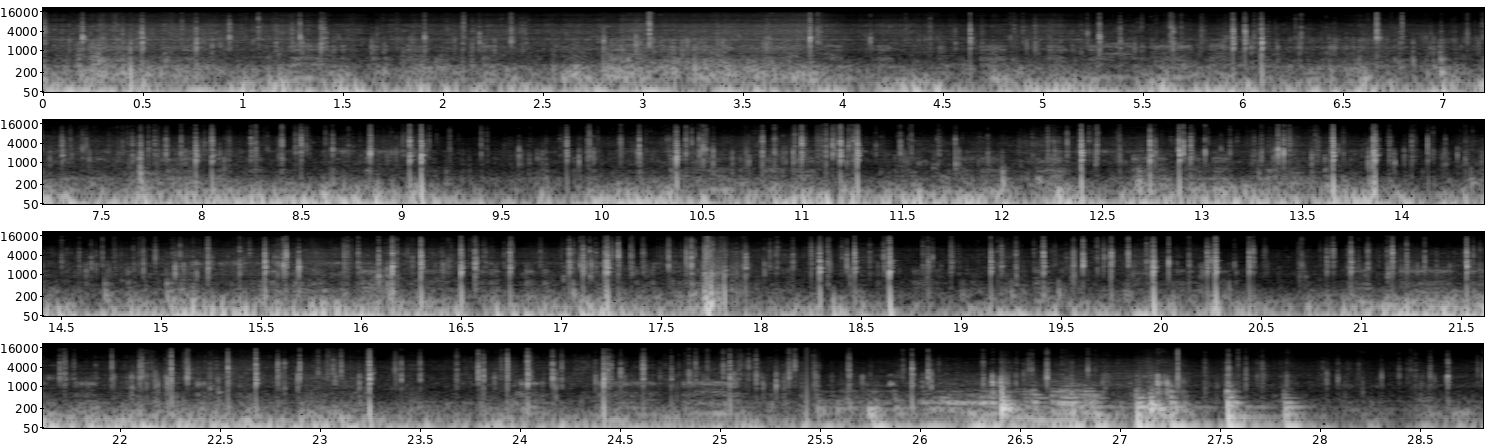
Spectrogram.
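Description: Wind buffeting a boat-mounted microphone and water rushing along the hull of a sailing canoe moving fast through a rain squall. Over it runs a dense patter of sharp ticks from spray and raindrops striking the camera.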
